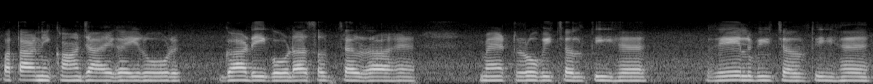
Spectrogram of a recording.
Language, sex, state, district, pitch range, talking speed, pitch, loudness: Hindi, female, Haryana, Charkhi Dadri, 180-190 Hz, 135 wpm, 185 Hz, -16 LUFS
